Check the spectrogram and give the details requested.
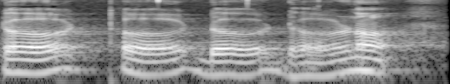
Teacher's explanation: जिह्वा थोड़ी सी घूम करके ऊपर लगती है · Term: मूर्धन्य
